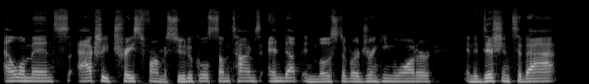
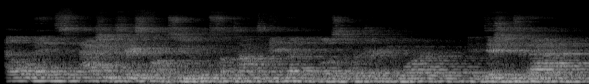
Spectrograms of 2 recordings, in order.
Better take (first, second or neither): first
